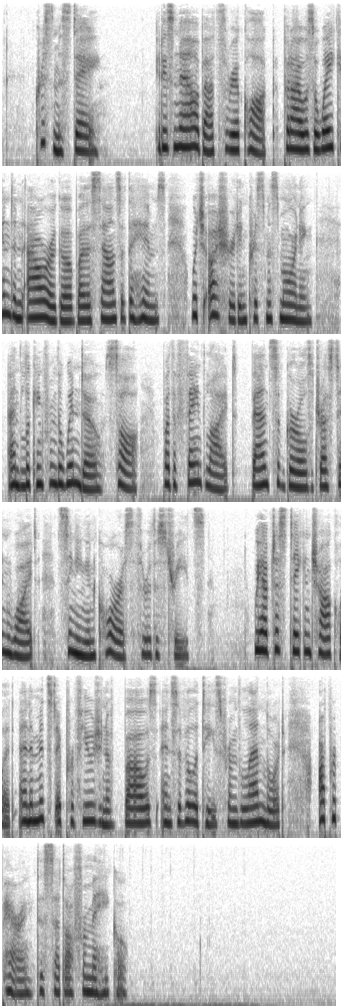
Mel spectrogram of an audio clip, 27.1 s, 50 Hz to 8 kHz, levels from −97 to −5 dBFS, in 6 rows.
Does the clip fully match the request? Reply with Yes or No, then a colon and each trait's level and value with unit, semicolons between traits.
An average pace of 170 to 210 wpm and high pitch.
No: average, 155 wpm; very high, 250 Hz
